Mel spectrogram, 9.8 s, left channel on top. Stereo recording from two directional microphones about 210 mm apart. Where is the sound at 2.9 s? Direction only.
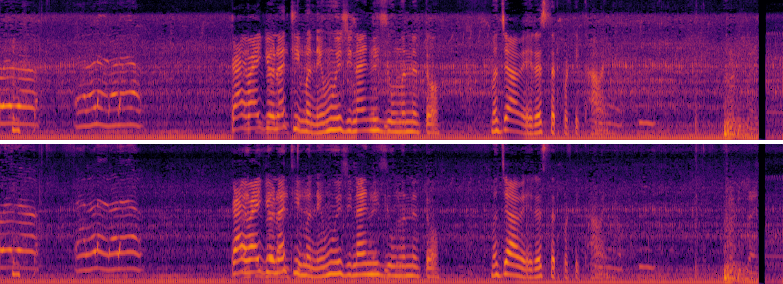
5° right (ahead or behind).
